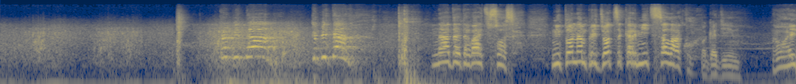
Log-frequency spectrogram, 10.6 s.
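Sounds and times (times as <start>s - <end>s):
sharp splash: 0.0s - 6.1s
stormy sea roaring: 0.0s - 8.4s
surging waves: 0.0s - 8.6s
steady wind: 0.0s - 10.5s
speech: 3.1s - 4.8s, 5.8s - 10.5s.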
